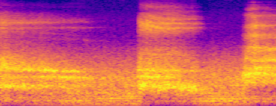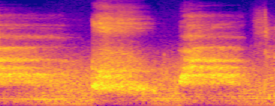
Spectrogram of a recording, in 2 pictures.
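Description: Forceful breaths during a diaphragm breathing exercise, air squeezed and dumped in about five strong rhythmic rushes, each lasting a second or so, close and loud with no talk.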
